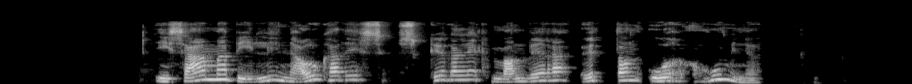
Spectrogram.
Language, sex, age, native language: Icelandic, male, 40-49, Dutch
